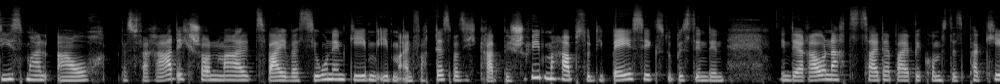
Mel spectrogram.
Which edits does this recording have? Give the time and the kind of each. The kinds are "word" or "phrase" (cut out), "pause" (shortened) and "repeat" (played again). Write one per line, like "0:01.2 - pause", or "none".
none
